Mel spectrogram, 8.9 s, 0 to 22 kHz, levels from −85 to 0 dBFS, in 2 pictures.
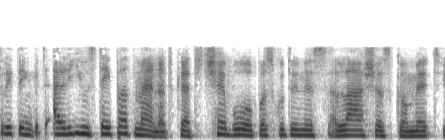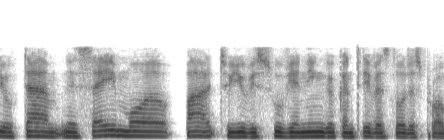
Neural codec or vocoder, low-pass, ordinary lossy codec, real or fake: codec, 16 kHz, 0.4 kbps, LongCat-Audio-Codec; 5.4 kHz; AAC, 32 kbps; fake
